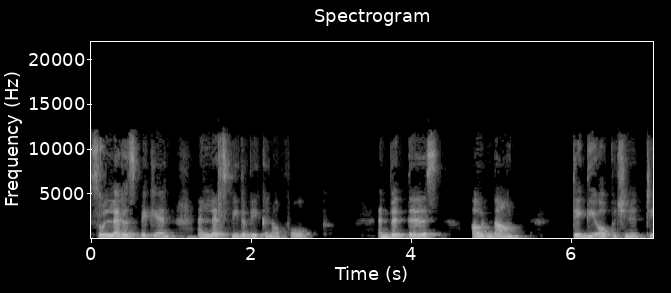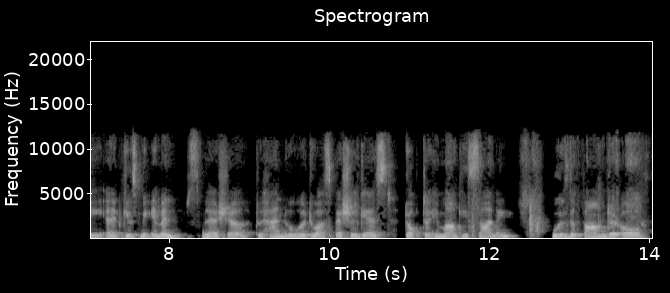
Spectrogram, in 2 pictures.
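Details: Adult woman; typical speech.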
